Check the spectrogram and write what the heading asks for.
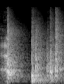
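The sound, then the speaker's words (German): A mobile phone clatters down with two quick, hard knocks, a sharp thunk and then a second bump with a brief rattle, loud against an otherwise quiet background with no talking. “das war ich nicht. Also, das war nur das Handy.”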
